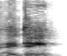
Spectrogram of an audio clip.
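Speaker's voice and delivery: "Dean" lifted upward like a question; rising intonation on the name. Shown as a demonstration. Cold caller greeting an agent by name, rising intonation. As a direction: go up on "Dean", as if you know him. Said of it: "you always go up on the name".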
